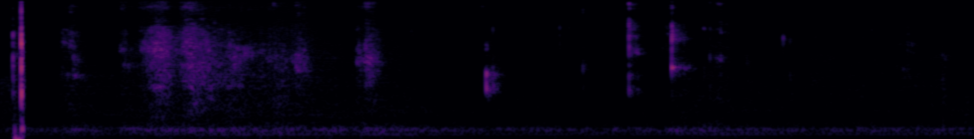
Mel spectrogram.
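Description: Faint wet chewing of a mouthful of juicy watermelon eaten with a spoon, with scattered soft smacks and clicks, after one sharp click at the very start.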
